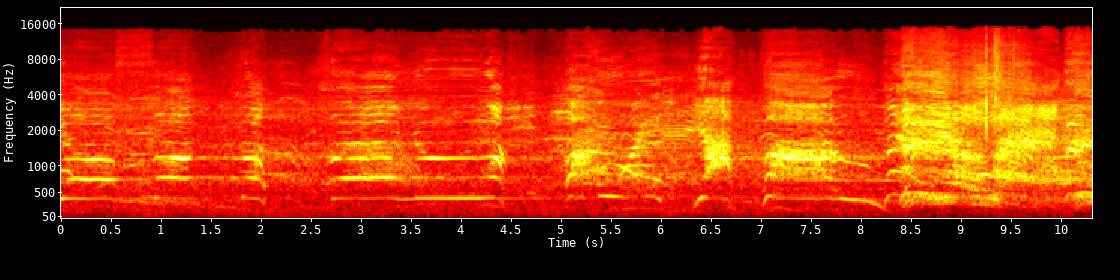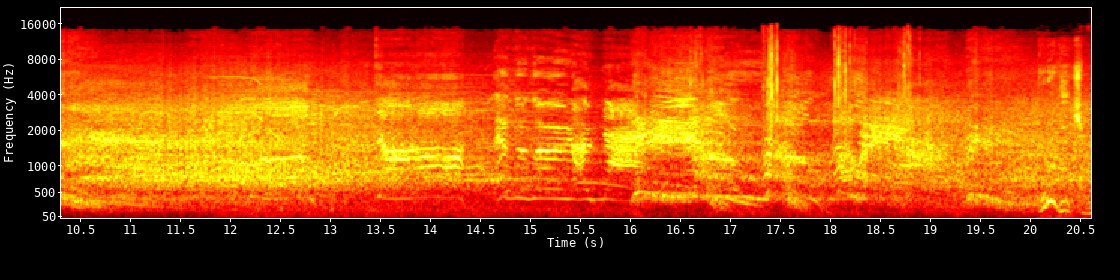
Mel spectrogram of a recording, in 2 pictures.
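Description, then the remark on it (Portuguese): A large group of students in New Zealand chants a Maori haka in unison, rhythmic shouted calls and forceful yells rising to a loud, energetic climax, with crowd noise throughout. “Vamos deixar um exemplo de estudante na Nova Zelândia fazendo haka.”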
